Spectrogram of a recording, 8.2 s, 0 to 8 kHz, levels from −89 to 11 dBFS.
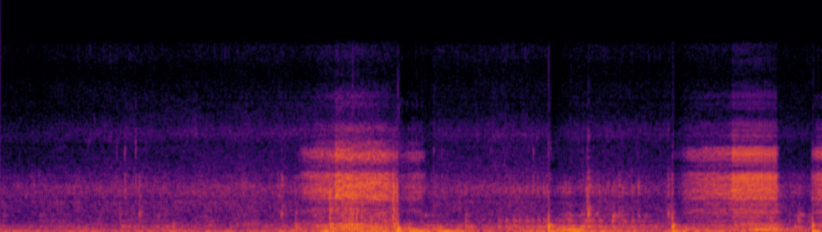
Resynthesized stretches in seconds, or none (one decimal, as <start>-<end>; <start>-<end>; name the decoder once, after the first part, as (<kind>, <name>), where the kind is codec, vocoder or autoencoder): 2.0-6.9 (vocoder, BigVGAN v2)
